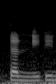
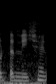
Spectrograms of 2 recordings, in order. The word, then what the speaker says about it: Turnitin: ये टर्निटिन है, वैसे इसकी सही जो प्रोनाउंसिएशन है वो टर्निटिन ही है, लेकिन वो टर्निशन टर्निशन मेरी ज़ुबान पे चढ़ा हुआ है, तो मैं आगे भी यही कहती रहती हूँ।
